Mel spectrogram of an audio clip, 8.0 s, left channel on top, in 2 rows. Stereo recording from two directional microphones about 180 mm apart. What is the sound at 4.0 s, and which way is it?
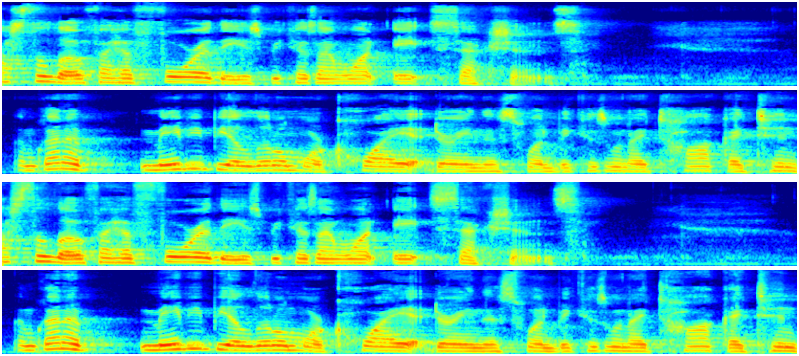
Speech, 45° right (ahead or behind).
